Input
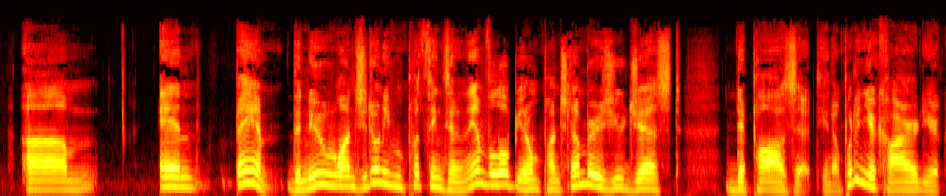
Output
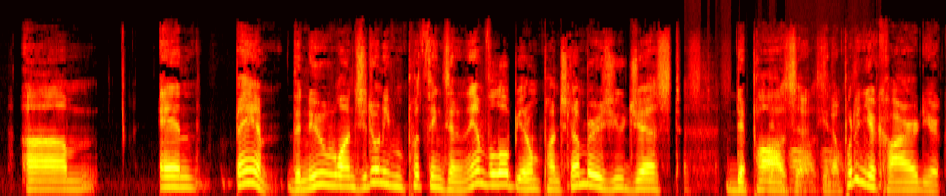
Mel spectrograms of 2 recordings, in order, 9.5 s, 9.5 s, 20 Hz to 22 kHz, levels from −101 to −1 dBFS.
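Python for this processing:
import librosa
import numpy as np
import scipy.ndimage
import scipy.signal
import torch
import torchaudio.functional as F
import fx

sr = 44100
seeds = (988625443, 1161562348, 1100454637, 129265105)

y = fx.echo_crushed(x, sr, ms=310, feedback_pct=35, bits=8, wet_db=-14.0, at=(6.54, 8.82))
y = F.gain(torch.from_numpy(y), -3.0).numpy()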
